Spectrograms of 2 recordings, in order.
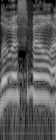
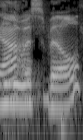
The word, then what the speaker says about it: Louisville: that aren't from here Lewisville looks like it is spelled Louisville um but it is not I assure you it is said Louisville so um just because they say it differently in Kentucky does mean we have to say it like that here yeah we're Louisville uhhuh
